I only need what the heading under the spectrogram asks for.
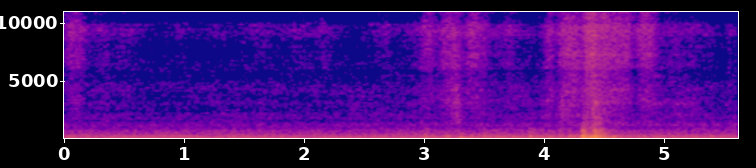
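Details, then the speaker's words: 2023 Nissan Frontier Pro-4X the day after off-roading, driving over speed bumps; steady road rumble then sharp clunk and rattle from under the truck, silent on highway; something loose. "But I noticed when I hit a couple speed bumps on my way out here, something is rattling under the truck."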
